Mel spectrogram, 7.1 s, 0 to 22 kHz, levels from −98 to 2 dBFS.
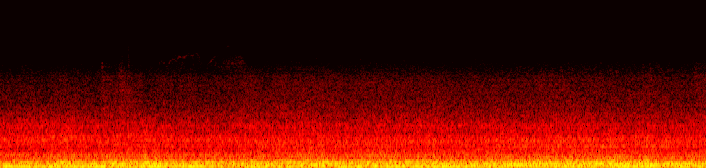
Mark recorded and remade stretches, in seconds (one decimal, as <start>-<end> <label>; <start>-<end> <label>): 0.0-2.2 recorded; 2.2-3.8 remade; 3.8-7.1 recorded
